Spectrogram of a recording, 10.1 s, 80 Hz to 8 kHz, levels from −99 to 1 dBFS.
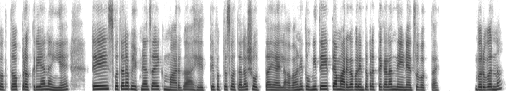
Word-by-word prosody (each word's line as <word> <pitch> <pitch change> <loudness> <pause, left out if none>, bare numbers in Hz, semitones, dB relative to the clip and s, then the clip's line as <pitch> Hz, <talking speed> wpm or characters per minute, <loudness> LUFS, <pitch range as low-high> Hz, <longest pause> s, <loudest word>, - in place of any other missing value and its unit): फक्त 235 0 -3 0.2
प्रक्रिया 230 +1 +1
नाहीये. 220 -3 -1 0.5
ते 275 +3 +4
स्वतःला 270 -1 +1
भेटण्याचा 245 0 -1
एक 255 -1 -2
मार्ग 210 -3 -2
आहे. 120 - -3 0.2
ते 235 - +1
फक्त 240 0 -4
स्वतःला 230 -1 -1
शोधता 225 -3 -1
यायला 205 -2 -1
हवं 200 0 -4
आणि 225 +2 +1
तुम्ही 240 -1 +1
ते 260 0 +5
त्या 250 -1 +5
मार्गापर्यंत 230 0 +3
प्रत्येकाला 230 -2 0
नेण्याचं 220 -1 0
बघताय. 200 -2 -6 0.8
बरोबर 225 +1 +3
ना? 245 +4 -1
230 Hz, 150 wpm, -21 LUFS, 215-245 Hz, 0.8 s, ते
